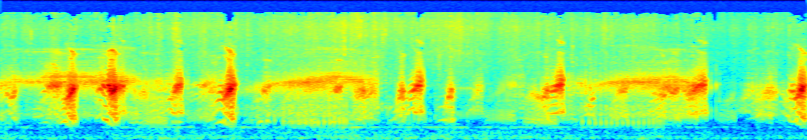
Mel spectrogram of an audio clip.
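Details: Chorus of croaking frogs, short pulsed croaks overlapping one another, with sharp clicking notes scattered through and a continuous raspy background of more distant callers.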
